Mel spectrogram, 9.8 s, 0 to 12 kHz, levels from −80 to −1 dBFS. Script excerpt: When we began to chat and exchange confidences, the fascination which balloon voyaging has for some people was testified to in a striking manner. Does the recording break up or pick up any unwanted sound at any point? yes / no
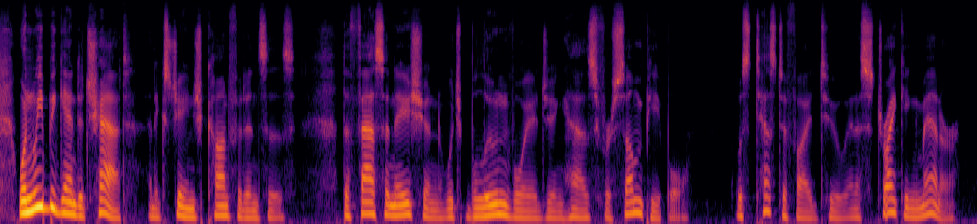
no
